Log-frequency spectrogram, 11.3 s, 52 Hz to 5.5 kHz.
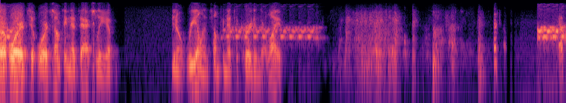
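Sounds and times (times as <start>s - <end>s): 
telephone ringing with electronic tone: 0.0s - 0.5s, 4.4s - 6.6s, 10.8s - 11.3s
speech: 0.1s - 2.4s, 3.4s - 5.8s.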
